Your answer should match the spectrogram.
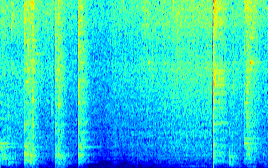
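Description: Sliced potatoes for a Kerala-style mezhukkupuratti stir-fry are tossed in a pan on a low flame, giving a few loud scraping stirs and a clink over a soft background sizzle, with no voices.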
